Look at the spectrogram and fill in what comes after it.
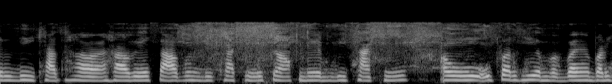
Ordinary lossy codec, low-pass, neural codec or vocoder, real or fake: none; 7.2 kHz; codec, 44.1 kHz, 3.4 kbps, Pupu-Codec; fake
